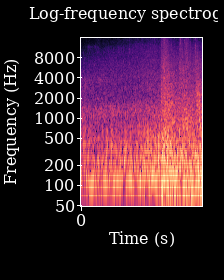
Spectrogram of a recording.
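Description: Aircraft flying in the video game Ghost Recon Wildlands, a steady droning engine hum that swells louder with a rushing burst in the last second, no talking.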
